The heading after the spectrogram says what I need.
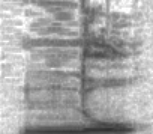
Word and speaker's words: nos: Okay, and then for the plural, nos, vos, and then leur. Okay, so remember, even if you've got this final s, you don't pronounce it, as it was the case already for this word.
